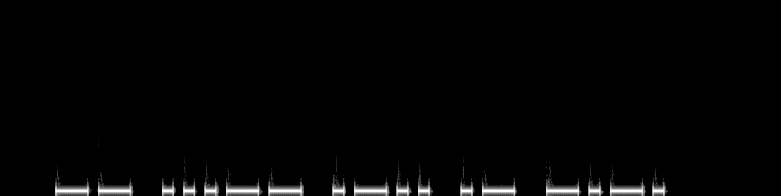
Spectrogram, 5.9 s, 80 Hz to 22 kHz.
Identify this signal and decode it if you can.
Morse code, heard as a keyed tone, about 15 wpm, 700 Hz. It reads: M3LAC
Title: DXCC-100 Call Signs - 5 Characters - Repeated 3x - 15wpm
